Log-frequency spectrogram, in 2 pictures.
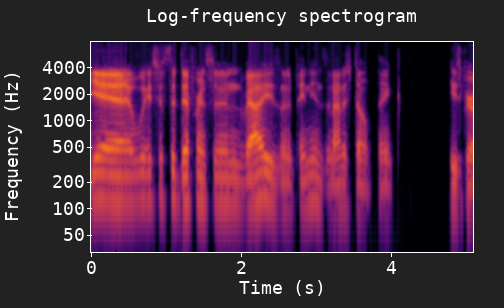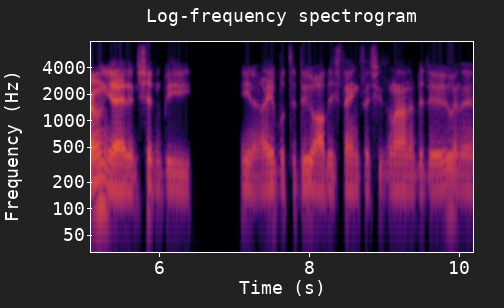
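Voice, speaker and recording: Speaking with a Kentucky accent, a man talks at a moderate pace at a very deep, low pitch with ordinary pitch variation. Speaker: hypnotherapy client. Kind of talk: casual chat. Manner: halting.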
